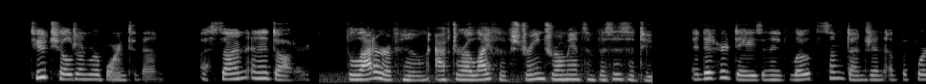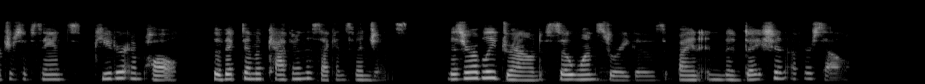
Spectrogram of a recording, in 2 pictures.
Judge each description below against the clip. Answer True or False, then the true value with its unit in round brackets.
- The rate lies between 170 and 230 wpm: True (180 wpm)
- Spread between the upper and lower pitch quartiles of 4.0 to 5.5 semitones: False (3.3 semitones)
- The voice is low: False (225 Hz)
